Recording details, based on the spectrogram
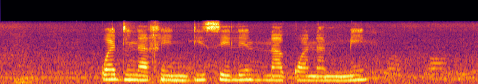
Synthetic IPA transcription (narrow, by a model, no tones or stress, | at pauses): kʼwadinaχeŋ̩disɪlenakʼwanam̩mɪ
